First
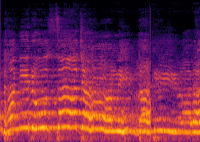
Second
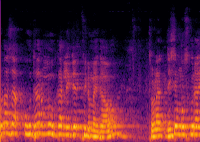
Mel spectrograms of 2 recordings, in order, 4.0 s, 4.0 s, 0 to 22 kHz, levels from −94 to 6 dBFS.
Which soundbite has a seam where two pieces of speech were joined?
first; 1 cut; at 3.0 s

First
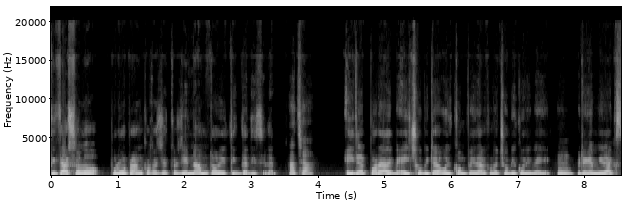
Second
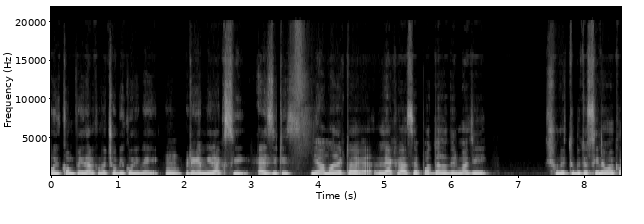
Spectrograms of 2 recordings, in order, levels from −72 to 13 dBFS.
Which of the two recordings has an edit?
second; 1 cut; at 3.7 s

